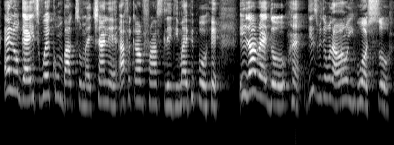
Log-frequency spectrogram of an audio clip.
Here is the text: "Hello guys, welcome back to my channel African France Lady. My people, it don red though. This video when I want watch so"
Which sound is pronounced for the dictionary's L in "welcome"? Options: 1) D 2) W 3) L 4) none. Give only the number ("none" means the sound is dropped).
4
